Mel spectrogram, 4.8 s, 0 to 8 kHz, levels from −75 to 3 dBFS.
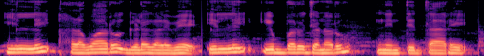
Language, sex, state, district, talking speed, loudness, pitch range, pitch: Kannada, male, Karnataka, Bijapur, 85 wpm, -12 LUFS, 115-140 Hz, 125 Hz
